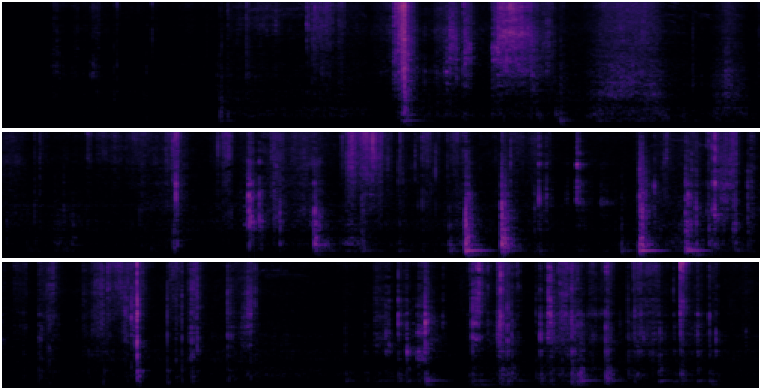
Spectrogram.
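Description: Quiet handling noises of unboxing a smartphone: cardboard box parts and plastic-wrapped items being lifted, set down and rustled, with scattered sharp taps and clicks, starting about two seconds in.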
